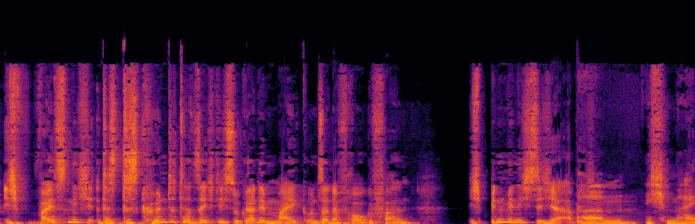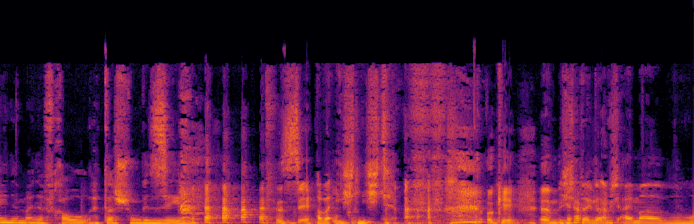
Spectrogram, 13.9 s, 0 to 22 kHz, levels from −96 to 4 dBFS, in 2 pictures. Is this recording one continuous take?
yes; 0 cuts

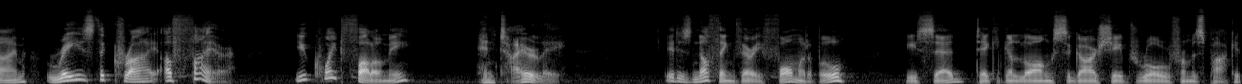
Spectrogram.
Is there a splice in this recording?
no; 0 cuts

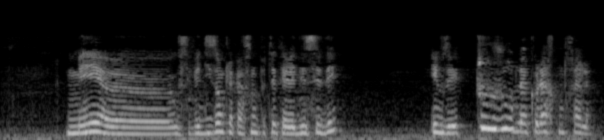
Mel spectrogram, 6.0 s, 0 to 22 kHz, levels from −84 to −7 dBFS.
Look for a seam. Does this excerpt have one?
no; 0 cuts

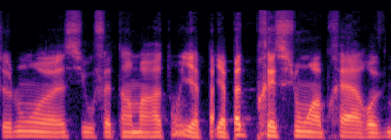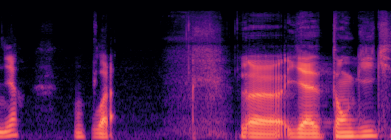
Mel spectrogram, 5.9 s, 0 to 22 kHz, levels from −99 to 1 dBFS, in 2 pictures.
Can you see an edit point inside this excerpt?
yes; 3 cuts; at 1.6 s, 3.6 s, 4.7 s

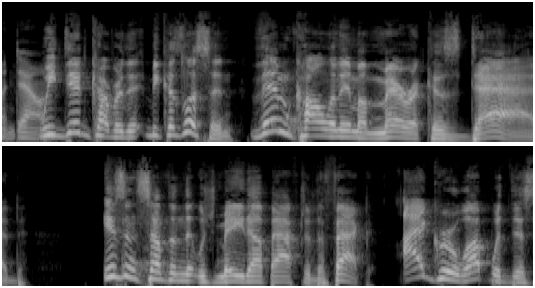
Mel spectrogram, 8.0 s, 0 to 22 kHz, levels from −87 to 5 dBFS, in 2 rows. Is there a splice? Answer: yes; 2 cuts; at 1.8 s, 5.5 s

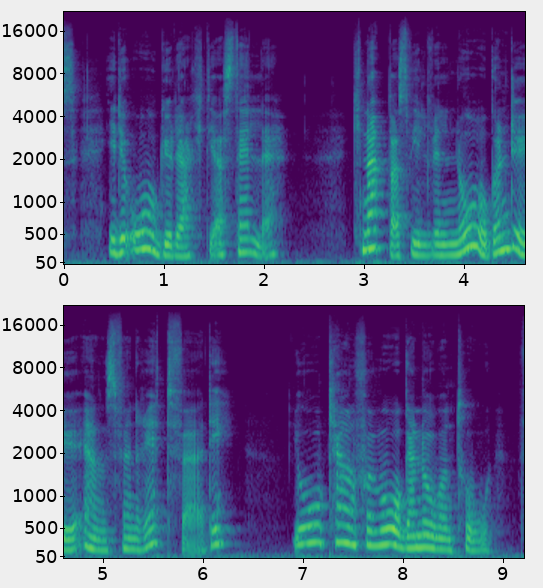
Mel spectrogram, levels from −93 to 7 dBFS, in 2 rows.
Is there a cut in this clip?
no; 0 cuts

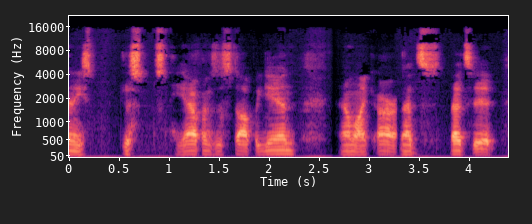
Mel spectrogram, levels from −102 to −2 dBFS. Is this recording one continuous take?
no; 1 cut; at 3.2 s

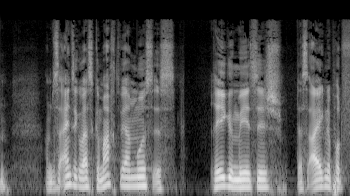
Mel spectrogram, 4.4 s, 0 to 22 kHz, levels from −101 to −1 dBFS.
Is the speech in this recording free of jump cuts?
yes; 0 cuts

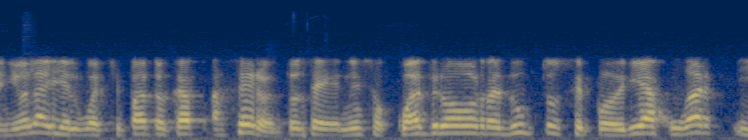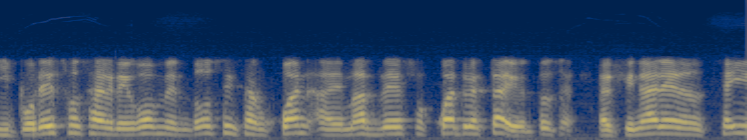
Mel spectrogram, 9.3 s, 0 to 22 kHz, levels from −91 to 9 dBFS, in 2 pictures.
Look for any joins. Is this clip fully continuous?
no; 2 cuts; at 4.5 s, 8.3 s

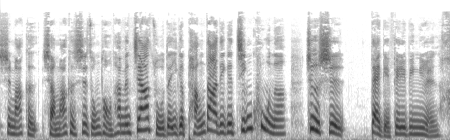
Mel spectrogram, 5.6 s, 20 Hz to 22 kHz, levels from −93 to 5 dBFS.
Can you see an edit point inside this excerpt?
yes; 1 cut; at 3.6 s

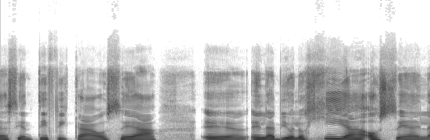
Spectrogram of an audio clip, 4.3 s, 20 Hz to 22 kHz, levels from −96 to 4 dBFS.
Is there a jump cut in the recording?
no; 0 cuts

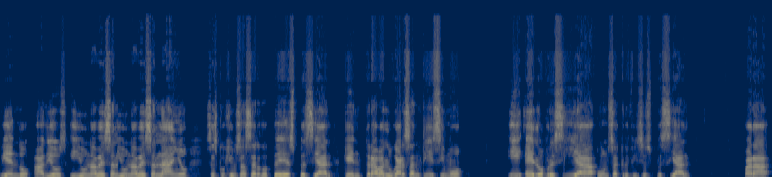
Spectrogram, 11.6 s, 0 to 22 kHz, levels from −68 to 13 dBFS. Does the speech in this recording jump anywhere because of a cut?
yes; 2 cuts; at 1.8 s, 5.1 s

